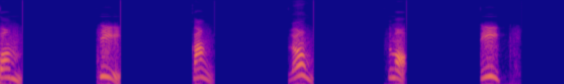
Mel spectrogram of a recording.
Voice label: "Hun-si-kont-loonght-tsumo-neets!" (Female); pro mahjong kiwame; snes

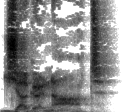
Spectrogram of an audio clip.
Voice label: Voices Announcer Reward

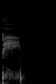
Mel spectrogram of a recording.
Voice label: Voices quiet; The Looker

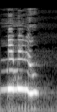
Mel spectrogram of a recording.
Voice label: Female; Good Pizza, Great Pizza

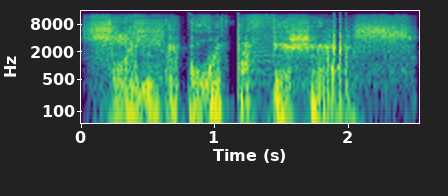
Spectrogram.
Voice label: Deep Devils Taunt

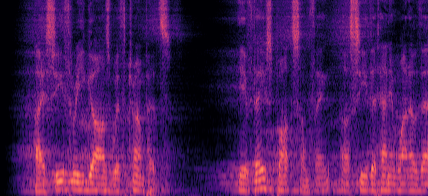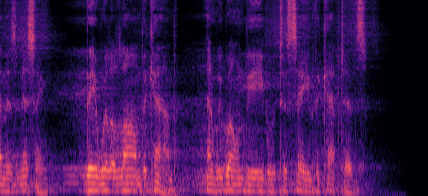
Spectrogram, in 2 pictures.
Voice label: Voice Dialog

